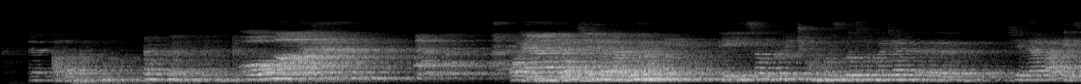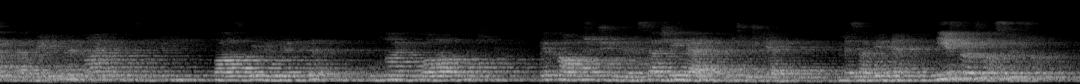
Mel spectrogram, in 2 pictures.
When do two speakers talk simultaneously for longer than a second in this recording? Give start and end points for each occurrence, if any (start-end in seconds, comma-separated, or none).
5.2-6.5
